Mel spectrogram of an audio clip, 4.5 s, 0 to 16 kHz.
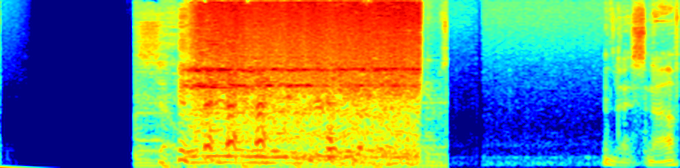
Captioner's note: massive earrape E while 5th reaction Mark laughs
